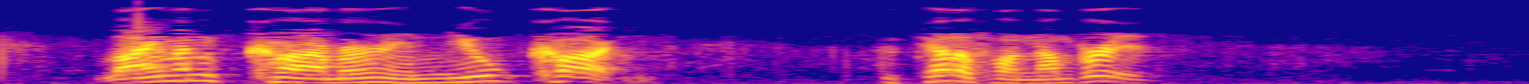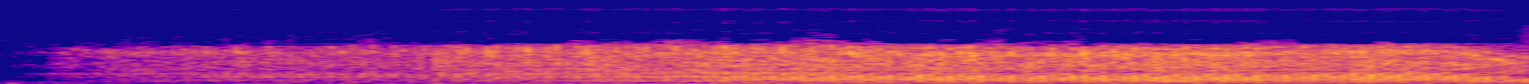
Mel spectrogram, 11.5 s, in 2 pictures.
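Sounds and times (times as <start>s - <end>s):
speech: 0.4s - 2.6s, 3.3s - 4.4s
car engine drone on a drive into remote country: 5.8s - 11.4s.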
